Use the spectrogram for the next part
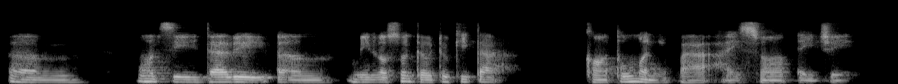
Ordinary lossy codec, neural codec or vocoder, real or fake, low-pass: none; codec, 16 kHz, 1.1 kbps, Voila-Tokenizer; fake; 7.2 kHz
